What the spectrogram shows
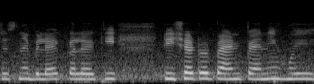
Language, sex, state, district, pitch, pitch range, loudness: Hindi, female, Uttar Pradesh, Ghazipur, 255 Hz, 250-260 Hz, -22 LUFS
